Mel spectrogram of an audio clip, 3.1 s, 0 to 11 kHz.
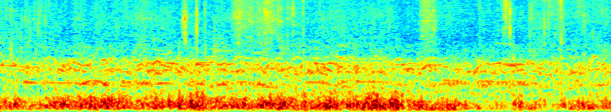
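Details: Greater white-fronted geese gathering at their evening roost on Miyajimanuma, Bibai, Japan, 11 April 2016, 18:00–18:30, roughly 15,000 birds; loud, unbroken babble of honking calls from a massive flock.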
